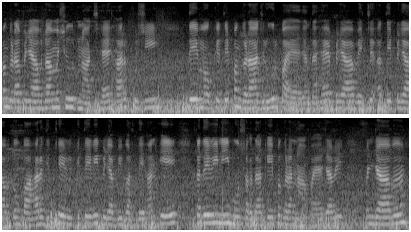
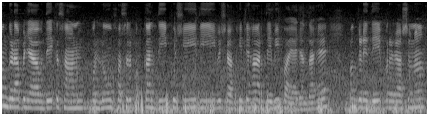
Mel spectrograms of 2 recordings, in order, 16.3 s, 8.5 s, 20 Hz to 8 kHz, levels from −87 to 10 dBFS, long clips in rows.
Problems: constant background noise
